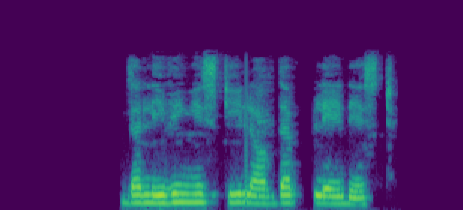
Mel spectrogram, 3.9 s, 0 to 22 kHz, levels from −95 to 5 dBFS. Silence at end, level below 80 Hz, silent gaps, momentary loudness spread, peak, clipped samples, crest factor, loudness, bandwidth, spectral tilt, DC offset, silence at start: 0.6 s; -60 dBFS; none; 16 LU; -6 dBFS; under 0.1%; 16 dB; -20 LUFS; 7.6 kHz; -6 dB/octave; under 0.1%; 1 s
